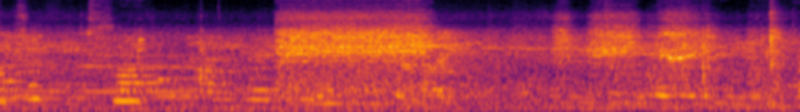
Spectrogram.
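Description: Payment kiosk's bill acceptor briefly whirring as it draws in a banknote, under background talk.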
